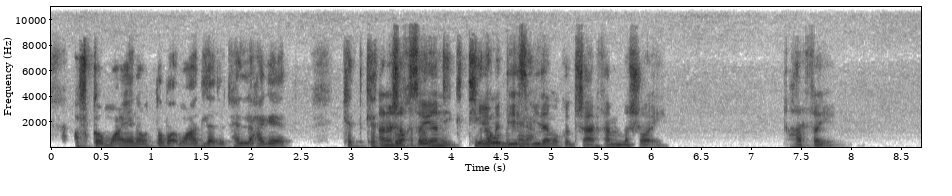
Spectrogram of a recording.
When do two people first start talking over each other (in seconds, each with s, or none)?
3.3 s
